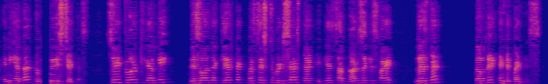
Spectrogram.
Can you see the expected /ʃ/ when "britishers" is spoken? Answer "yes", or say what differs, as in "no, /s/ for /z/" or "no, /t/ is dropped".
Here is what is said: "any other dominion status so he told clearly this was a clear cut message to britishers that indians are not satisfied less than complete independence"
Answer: no, /s/ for /ʃ/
